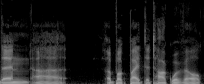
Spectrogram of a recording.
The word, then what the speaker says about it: Tocqueville: But it's T-O-C-Q-U-E. That's what throws me off. It sounds like it would be Tocqueville. No qua.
